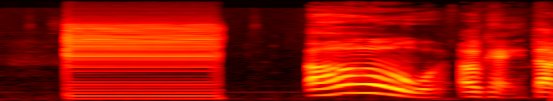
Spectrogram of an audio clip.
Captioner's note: buzzer beeping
